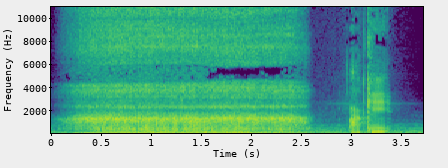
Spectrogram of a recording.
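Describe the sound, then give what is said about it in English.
A voice imitates a crocodile, letting out a long, loud, breathy hiss for over two seconds, then a short throaty growl after a brief pause. “And Cletus, for the first time in a very long while, you hear Steve's voice as an ordinary crocodile hiss without your communicator on.”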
